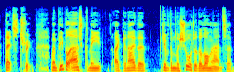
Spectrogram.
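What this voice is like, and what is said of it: Accent not from London. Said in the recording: “judging by your accent, are not from London”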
